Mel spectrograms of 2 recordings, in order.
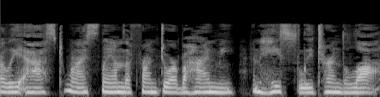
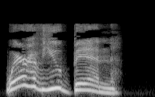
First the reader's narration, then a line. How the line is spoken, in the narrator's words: he thundered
